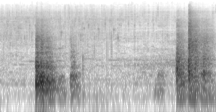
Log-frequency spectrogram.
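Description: Chepa dried-fish fritters wrapped in bottle gourd leaves are lowered into hot oil, giving two loud bursts of sizzling spatter with a softer crackle between them.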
